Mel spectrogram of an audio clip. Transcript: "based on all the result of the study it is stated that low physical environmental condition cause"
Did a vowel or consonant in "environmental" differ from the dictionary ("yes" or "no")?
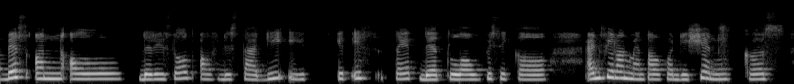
yes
